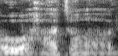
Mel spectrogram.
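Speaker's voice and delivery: very low, slow, drawn-out tempted craving. Retelling passing the hot dog stand: imitating his own tempted self. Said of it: "And I'm going".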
